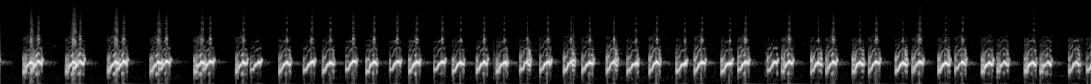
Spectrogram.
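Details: White-breasted waterhen lure call meant to bring other birds close to traps or bird lime; loud, harsh croaking notes repeated steadily about two to three times per second, opening with a few rougher bursts.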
